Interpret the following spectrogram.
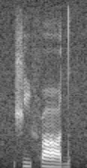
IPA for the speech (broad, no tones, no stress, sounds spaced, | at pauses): ʃ i f ɑ d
